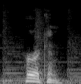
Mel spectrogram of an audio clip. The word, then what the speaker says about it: Hurricane: handled windshield washers but even though the name of the town is spelled hurricane like the storm don't pronounce it that way you'll sound like a tourist around here it's hurricane there's even an RV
